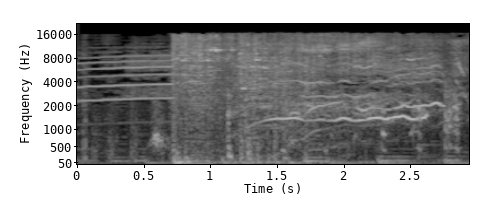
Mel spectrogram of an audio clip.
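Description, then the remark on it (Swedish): A peregrine falcon crashes through a window: a sudden loud burst of shattering glass, then tinkling debris mixed with shrill, rising and falling bird cries that continue for about two seconds. “Ja, det är en pilgrimsfalk som flyger rakt genom fönstret.”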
